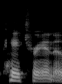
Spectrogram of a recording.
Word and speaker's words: Patreon: I, for a long time, was just calling it Patronus until my husband just kind of kept laughing at me. So yeah, I think Patreon is the right way to say it.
